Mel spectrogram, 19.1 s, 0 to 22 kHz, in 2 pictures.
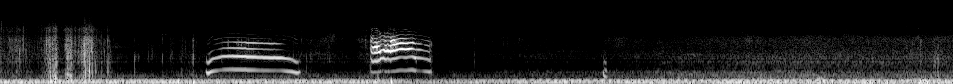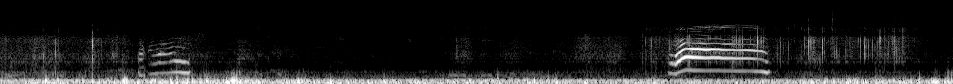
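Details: Cautious stray cat on a seaside-bound road being tried with a cat brush, recorded on GoPro HERO8: four separate arched meows spread across the recording, some short and some drawn out, against a low droning hum and faint rustling.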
